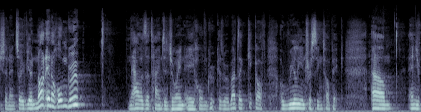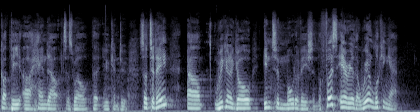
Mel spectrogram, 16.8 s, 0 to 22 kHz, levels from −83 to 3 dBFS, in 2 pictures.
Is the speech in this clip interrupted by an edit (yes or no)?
no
